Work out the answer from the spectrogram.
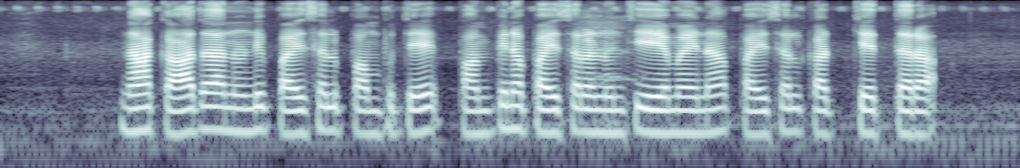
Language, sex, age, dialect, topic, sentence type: Telugu, male, 18-24, Telangana, banking, question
